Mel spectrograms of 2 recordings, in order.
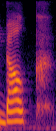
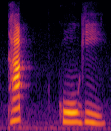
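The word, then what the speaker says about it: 닭고기: So dito kaya ang basa po nito ay hindi dulk. Hindi siya dulk. So based sa slides na pinakita niyo in this case agag LK ang binabasa po lang is K. So tak Gogi.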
